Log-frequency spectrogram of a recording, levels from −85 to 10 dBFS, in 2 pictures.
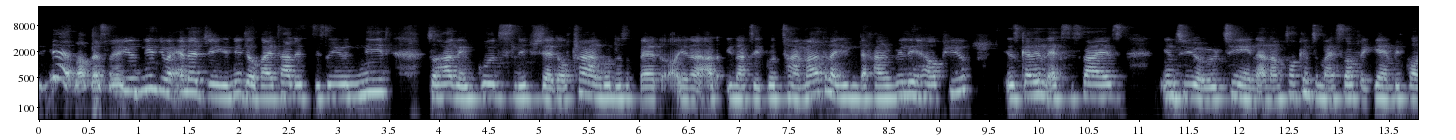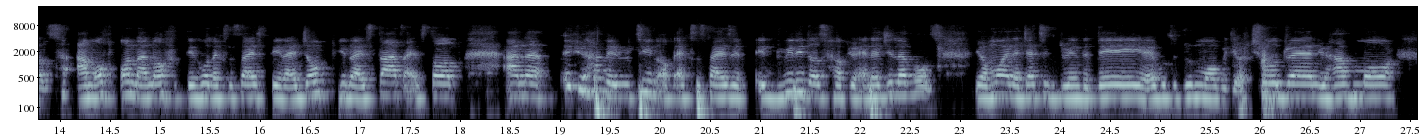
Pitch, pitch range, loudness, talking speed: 175 Hz, 165-185 Hz, -22 LUFS, 230 wpm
